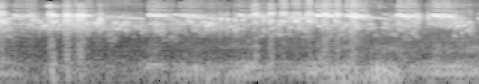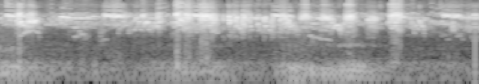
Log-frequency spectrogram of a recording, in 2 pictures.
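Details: Pet budgerigars, fed beetroot, chatter continuously in a dense flock, a busy mix of high, scratchy chirps and warbles with occasional sharper squawks and wing flutters.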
